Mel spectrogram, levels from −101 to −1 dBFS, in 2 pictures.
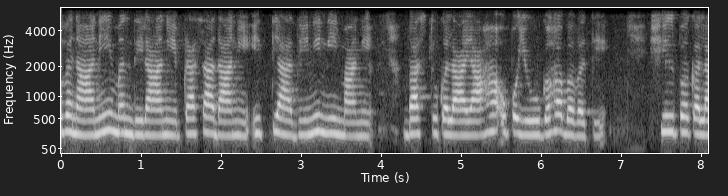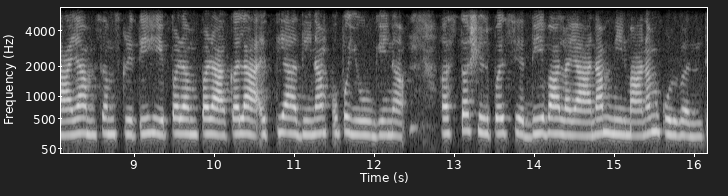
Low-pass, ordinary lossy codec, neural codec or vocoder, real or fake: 5.4 kHz; Opus, 32 kbps; none; real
